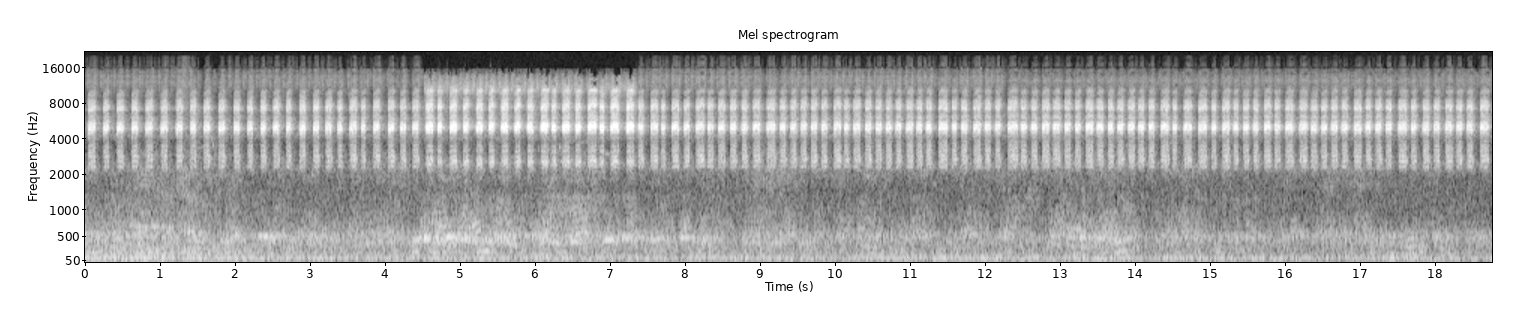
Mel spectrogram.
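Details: Summer morning cicadas in a steady chorus, a dense high buzzing band pulsing about three times a second, with one louder, brighter burst swelling for a couple of seconds near the start.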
